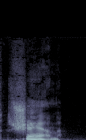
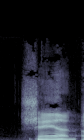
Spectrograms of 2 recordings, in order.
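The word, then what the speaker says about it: Siân: It is Welsh and is pronounced Shan. – Shan. – Oh, Shan all this Phillips. time. So now we know. Now we know. Okay, Shan.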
